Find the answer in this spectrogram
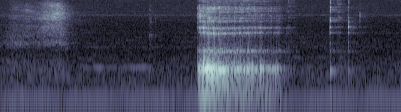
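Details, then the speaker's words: One loud, prolonged, rumbling belch lasting about a second from a boy, with quiet room sound before and after; burping. "I do got a burp though EXC excuse me"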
